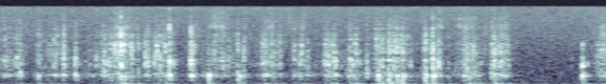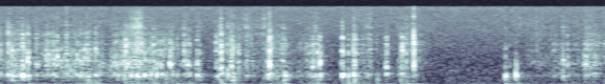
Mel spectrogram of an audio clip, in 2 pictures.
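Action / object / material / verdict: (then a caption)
scrape / fabric-covered hard-shell sunglasses case / fabric / none. Fingernails of both hands slowly scratch the top of a black mesh-fabric hard-shell sunglasses case resting on a table. The result is a steady stream of short, dry scratching strokes over a low, soft hum, with quick crackly bursts reaching up into the highs.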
